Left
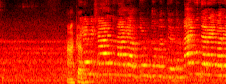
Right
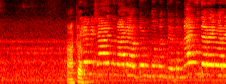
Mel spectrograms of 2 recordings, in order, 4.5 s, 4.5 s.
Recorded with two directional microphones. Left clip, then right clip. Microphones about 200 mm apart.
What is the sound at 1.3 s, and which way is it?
Speech, 20° right (ahead or behind).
